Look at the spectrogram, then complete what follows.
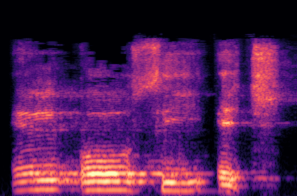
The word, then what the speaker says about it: loch: Similarly, H, L-O-C-H, is the Scottish word for lake, L-A-K-E. And they still pronounce it as loch. Okay, that guttural sound that you just heard.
